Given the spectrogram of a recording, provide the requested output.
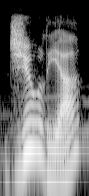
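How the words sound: The name is said with an English pronunciation. "In English, you would say Julia"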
